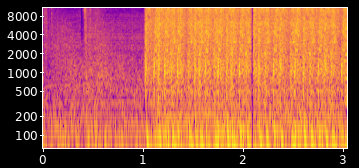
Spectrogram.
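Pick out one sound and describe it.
A loud blast erupts and roars on.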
